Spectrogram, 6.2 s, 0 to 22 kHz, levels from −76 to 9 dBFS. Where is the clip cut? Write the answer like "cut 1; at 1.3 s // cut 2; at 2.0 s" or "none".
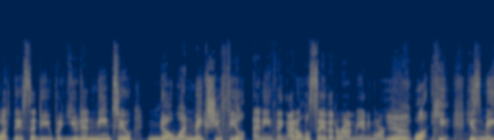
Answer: cut 1; at 3.8 s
